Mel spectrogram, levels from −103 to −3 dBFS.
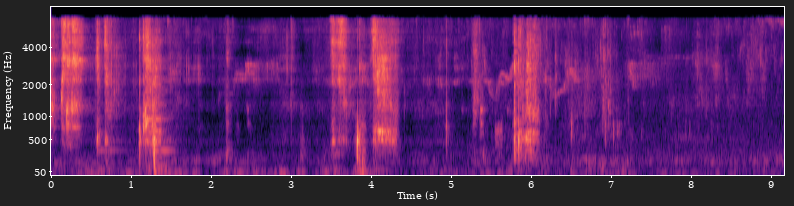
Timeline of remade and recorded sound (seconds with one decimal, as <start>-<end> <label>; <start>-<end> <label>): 0.0-5.2 remade; 5.2-9.2 recorded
